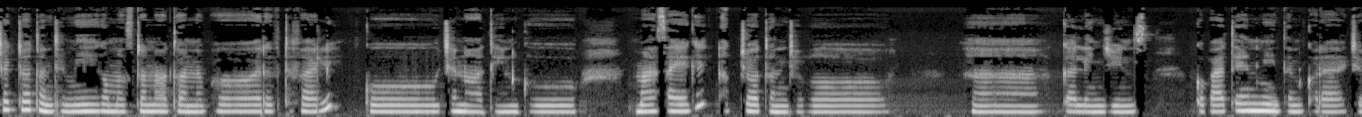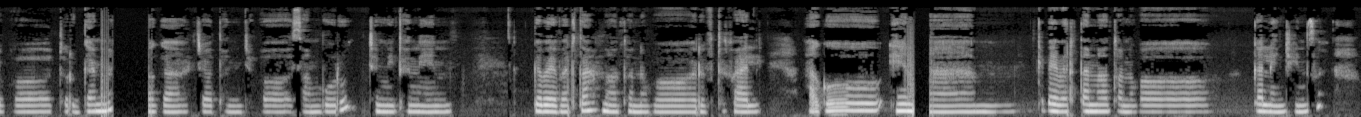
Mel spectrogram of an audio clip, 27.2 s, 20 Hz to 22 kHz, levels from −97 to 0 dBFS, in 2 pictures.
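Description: Speech drops out with crackling edges at 14.64–15.23 s, just before "choto chebo", and 22.68–22.97 s: intermittent contact, a loose cable or plug briefly opening, for about 360 ms and 160 ms.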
